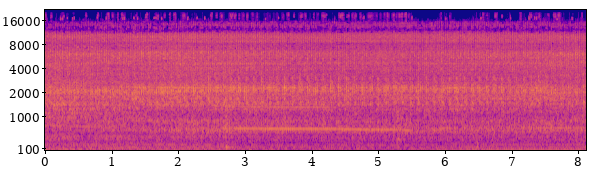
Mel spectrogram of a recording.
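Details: Kubota M9000SU tractor with a 90 hp factory-turbo four-cylinder diesel, idling while the hydraulics are operated. Low, steady clatter with no knocks or surging; hydraulics described as good and very quiet; normal idle.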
